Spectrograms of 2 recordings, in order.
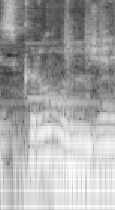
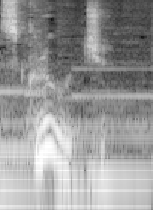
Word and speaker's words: Scrooge: C'è, cioè, chi dice Scrooge, chi scrunge, chi Scrooge. – Scrooge. – Credo Oriana mi dirà ok, si dica Scrooge.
